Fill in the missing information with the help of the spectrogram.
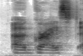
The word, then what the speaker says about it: Greist: I got an email from one of them asking that because my last name is Greist and it rhymes with Christ, that if hypothetically I ever had a child, if it would be the Greist child.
